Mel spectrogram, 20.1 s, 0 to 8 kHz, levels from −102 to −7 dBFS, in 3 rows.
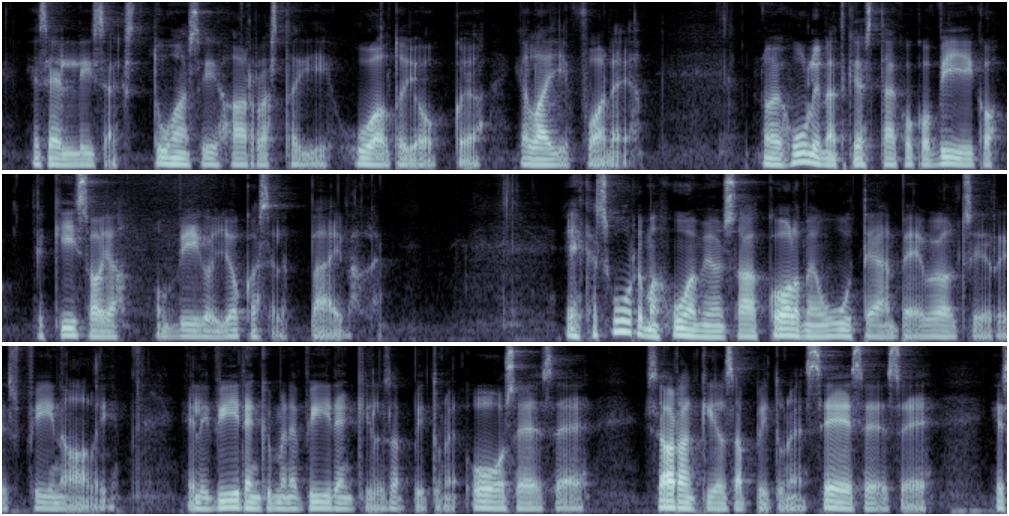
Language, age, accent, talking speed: Finnish, 30-49, native, 105 wpm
